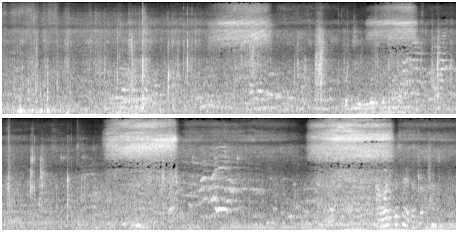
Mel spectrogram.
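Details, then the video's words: Angered Russell's viper during a rescue on Pune Nagar road, Maharashtra, making loud breathy hisses: long bursts about eleven and fifteen seconds in, with Marathi speech and outdoor noise throughout. "बापरे घोणस या सापाचा 🐍 चिडल्यावर खतरनाक आवाज पाहा"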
